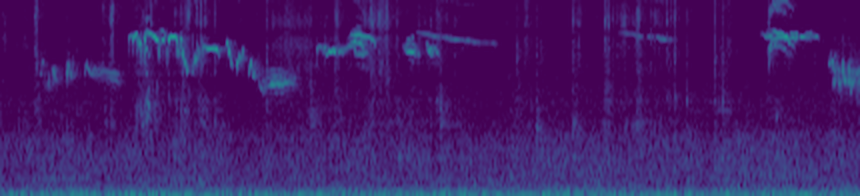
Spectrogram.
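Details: European robin song: thin, high, rapidly varied warbled phrases with sweeping whistles and trills, some very high-pitched notes, over a low steady rumble of background noise.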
